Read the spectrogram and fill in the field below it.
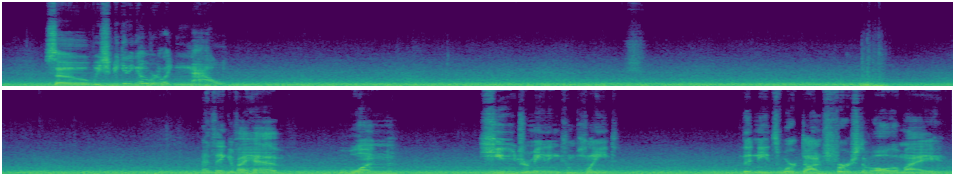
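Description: A car hums steadily with road noise while driving.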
